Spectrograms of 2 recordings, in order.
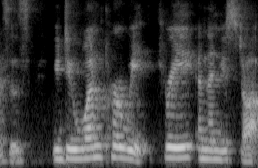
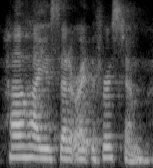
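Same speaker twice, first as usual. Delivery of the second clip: ordinary delivery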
